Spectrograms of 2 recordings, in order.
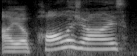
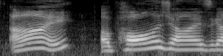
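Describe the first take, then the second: First: "I apologize" run together with a weak "a"; slow "I apologize", first vowel melting into I; linked as one chunk. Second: "I" separate, then apologize with a full first vowel; unlinked words. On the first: Teacher modelling word linking, "I apologize" in one chunk. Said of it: "앞에 있는 단어랑 덩어리로 발음을". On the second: Teacher showing learners what to avoid, unlinked "I apologize". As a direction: keep I and apologize apart. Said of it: "덩어리로 발음을 해주셔야 됩니다". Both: Shown as a demonstration.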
